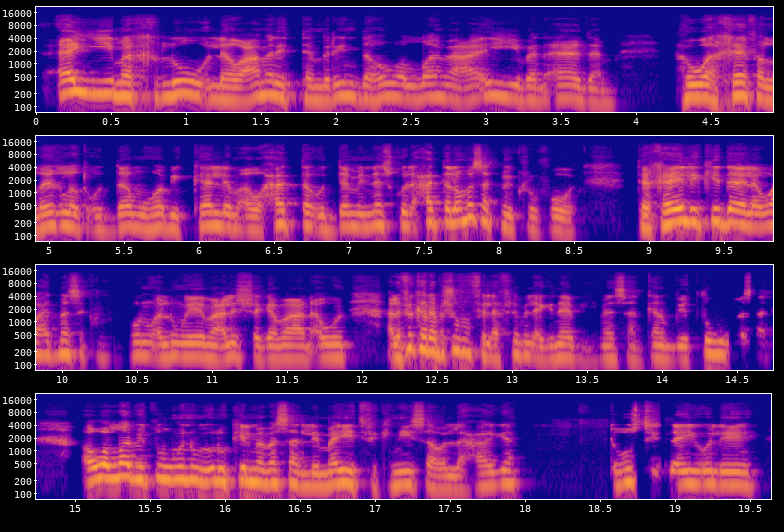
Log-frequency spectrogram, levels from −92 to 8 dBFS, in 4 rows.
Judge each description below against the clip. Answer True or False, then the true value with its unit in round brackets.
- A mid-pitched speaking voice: True (165 Hz)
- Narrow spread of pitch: False (3.7 semitones)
